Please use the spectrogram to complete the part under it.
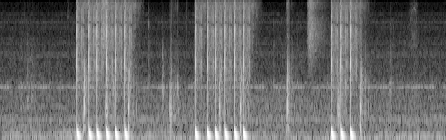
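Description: Objects snap into place with rapid bursts of sharp clicks and thuds.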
